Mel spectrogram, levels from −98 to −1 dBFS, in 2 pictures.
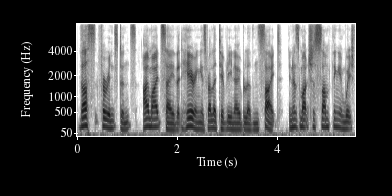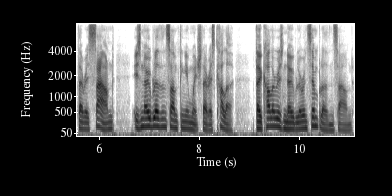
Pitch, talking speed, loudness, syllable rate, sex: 140 Hz, 205 wpm, -19 LUFS, 6.0 syllables/s, male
